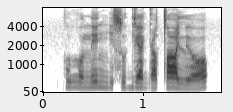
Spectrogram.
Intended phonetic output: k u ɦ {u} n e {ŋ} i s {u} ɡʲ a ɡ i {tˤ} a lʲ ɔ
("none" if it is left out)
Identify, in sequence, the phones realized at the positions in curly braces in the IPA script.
o, ŋ, u, tˤ

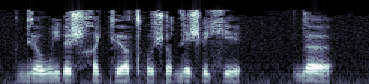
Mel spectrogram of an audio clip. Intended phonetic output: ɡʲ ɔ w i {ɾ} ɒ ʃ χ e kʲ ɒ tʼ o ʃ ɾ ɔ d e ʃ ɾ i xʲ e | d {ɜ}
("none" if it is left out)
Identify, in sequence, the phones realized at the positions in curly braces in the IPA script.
ɾʲ, ɜ

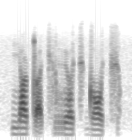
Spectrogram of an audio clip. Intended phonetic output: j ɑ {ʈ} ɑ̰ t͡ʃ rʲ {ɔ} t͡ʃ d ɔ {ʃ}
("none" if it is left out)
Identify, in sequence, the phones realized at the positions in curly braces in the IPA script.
ʈ, ɔ, t͡ʃ

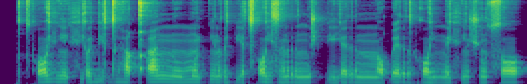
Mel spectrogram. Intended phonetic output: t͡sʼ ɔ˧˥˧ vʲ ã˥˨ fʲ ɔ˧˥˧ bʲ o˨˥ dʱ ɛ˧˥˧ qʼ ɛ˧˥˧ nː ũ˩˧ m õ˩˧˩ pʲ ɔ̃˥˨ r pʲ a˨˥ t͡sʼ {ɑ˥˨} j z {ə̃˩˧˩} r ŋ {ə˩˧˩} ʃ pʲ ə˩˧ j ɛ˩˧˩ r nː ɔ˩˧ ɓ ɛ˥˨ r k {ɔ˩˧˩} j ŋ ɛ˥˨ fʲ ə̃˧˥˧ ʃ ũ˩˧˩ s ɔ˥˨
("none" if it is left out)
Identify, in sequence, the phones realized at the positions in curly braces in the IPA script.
ɔ˥˨, ə̃˥˨, ɪ˩˧˩, ɔ˩˧˩

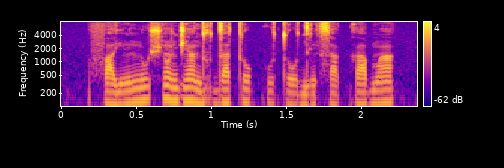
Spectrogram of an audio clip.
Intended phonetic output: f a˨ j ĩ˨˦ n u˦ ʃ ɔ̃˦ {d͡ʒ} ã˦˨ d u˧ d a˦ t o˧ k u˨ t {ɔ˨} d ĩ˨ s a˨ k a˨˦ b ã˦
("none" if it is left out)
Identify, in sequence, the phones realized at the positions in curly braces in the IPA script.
d͡ʒ, o˨

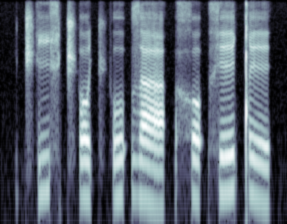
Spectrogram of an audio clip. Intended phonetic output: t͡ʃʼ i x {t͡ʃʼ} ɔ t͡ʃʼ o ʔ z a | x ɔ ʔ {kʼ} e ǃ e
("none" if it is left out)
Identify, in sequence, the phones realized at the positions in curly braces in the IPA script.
t͡ʃʼ, x

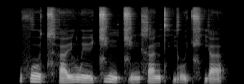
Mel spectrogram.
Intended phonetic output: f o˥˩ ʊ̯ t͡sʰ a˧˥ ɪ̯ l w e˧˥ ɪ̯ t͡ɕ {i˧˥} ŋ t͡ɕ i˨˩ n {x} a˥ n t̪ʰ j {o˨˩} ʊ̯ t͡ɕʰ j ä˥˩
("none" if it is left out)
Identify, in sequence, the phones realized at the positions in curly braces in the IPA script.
i˥˩, x, o˨˩

